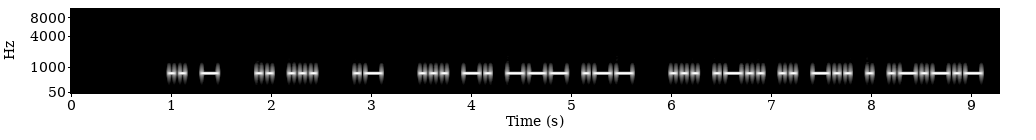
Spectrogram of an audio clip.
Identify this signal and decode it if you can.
Morse code, heard as a keyed tone, about 21 wpm, 700 Hz. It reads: IT IS A SNOW SLIDE.
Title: Sentences from Top 1600 Words 22wpm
